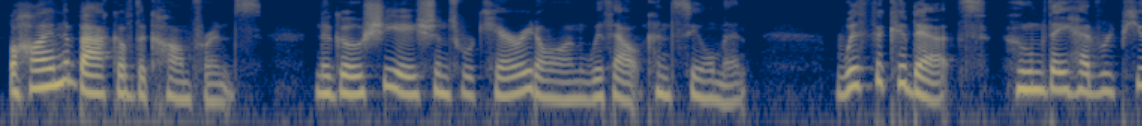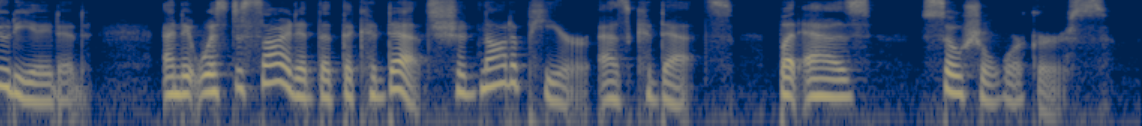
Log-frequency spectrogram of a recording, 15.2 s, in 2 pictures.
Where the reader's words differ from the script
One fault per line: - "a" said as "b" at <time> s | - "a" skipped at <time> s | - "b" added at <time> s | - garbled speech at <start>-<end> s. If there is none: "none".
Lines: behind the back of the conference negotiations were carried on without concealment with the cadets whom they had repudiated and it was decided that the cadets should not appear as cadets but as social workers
none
